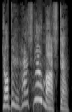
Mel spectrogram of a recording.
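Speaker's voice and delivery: high, loud squealing elf; squealed. A narrator's reading. Dobby defying Bellatrix, squealing. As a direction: squeal it defiantly. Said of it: "squealed the elf".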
